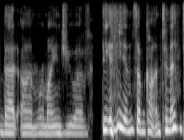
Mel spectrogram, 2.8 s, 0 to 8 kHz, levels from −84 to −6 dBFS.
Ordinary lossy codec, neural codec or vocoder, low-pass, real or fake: Opus, 24 kbps; codec, 16 kHz, 4.8 kbps, FACodec; 7.2 kHz; fake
